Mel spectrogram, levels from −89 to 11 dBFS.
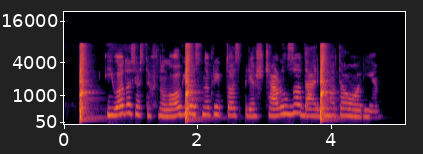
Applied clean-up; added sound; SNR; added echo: none; Snare drum; -4 dB; none.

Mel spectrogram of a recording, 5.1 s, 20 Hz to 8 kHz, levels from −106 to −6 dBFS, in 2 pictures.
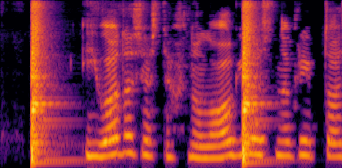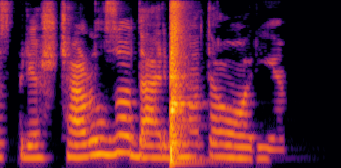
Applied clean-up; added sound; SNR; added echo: classical method spectral subtraction.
